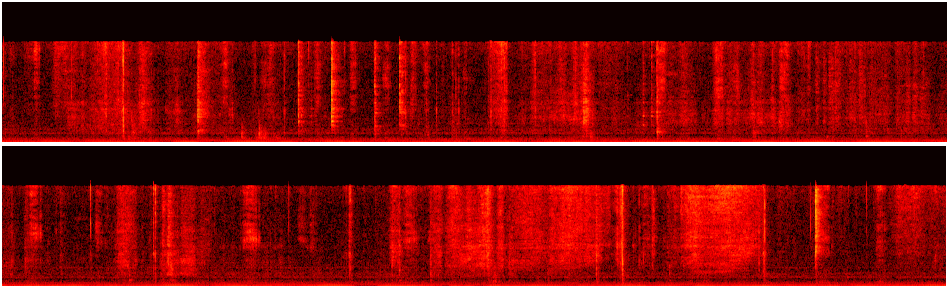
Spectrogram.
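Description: Pen tip scratching and tapping on a paper card as characters and letters are written: a dense run of short scratches and ticks, with a longer scratch near the end. Under it runs a steady low hum.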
